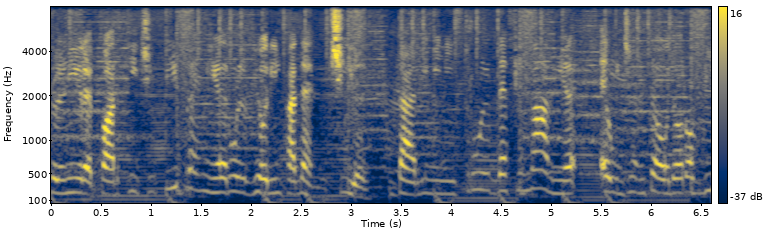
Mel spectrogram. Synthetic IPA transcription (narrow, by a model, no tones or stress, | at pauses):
t̪ɨlniɾepart̪it͡ʃipipɾe̞mijeɾulvjoɾiŋkad̪ent͡ʃije | d̪ariminist̪ɾuld̪e̞finanie | eud͡ʒent̪eod̪oɾobi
